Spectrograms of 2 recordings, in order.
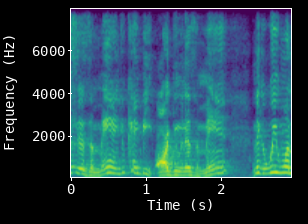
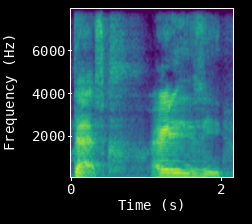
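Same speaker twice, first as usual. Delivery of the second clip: stunned drawl; 5 semitones lower, much slower than usual. Retold or imitated. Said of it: "I was like".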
